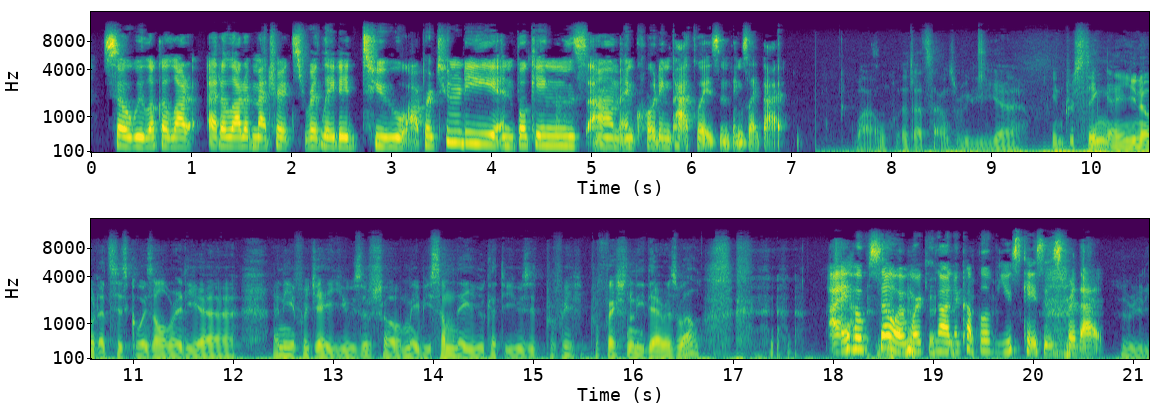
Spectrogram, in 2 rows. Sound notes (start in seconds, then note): 17.4 laughs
